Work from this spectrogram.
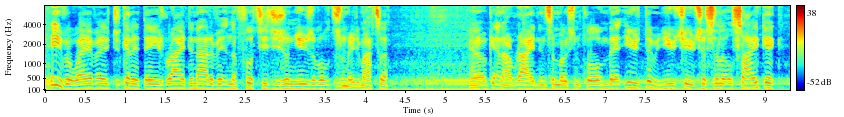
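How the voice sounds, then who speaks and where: Over noticeable background noise and audible room echo, a man talks at a very fast pace with hardly any pauses, his very deep, low voice monotone and flat and his loudness very even. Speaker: motorcycle vlogger. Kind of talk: casual vlog narration while riding. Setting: riding a motorbike, helmet mic.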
